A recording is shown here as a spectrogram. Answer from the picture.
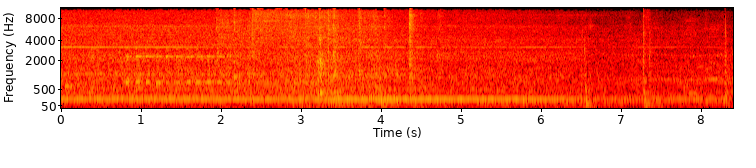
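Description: Siemens C651 metro train standing at an underground platform with its doors open, its onboard equipment giving a steady low hum over the bustle of passengers boarding. Two short thumps come near the end.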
